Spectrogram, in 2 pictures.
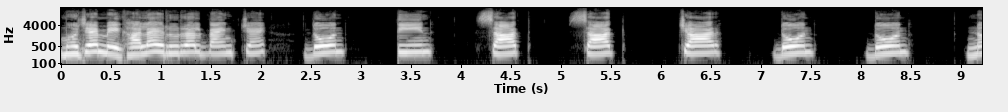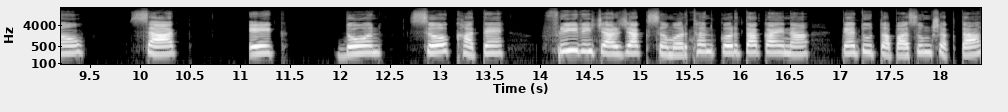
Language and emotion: Goan Konkani, neutral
